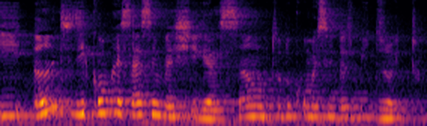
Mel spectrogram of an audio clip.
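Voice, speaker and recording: Noticeable background noise and audible room echo fill the recording. Through them, a woman speaks. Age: 30s. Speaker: interviewee sharing illness experience. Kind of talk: testimony.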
